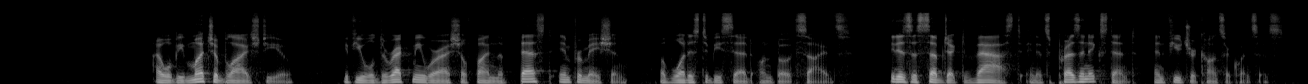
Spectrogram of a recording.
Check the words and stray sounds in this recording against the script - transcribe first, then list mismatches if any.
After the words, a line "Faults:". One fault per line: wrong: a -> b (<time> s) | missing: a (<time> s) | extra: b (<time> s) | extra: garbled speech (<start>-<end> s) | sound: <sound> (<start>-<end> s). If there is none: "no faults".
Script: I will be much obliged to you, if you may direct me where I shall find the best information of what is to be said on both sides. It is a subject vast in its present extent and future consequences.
I will be much obliged to you, if you will direct me where I shall find the best information of what is to be said on both sides. It is a subject vast in its present extent and future consequences.
Faults:
wrong: may -> will (3.6 s)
